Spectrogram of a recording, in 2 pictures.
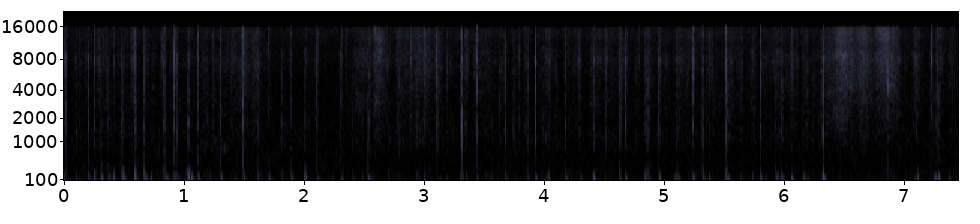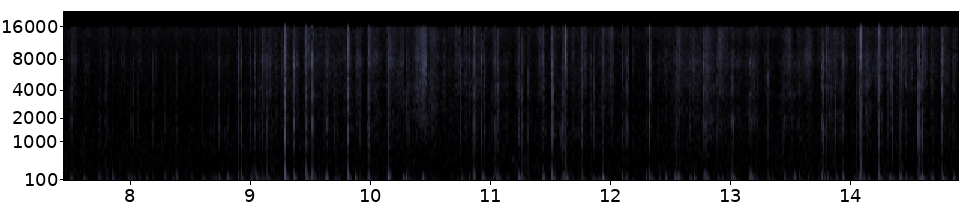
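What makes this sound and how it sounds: Fingertips and nails tap rapidly on a small, closed brown leather-covered notebook or wallet held close to the microphone. The result is a dense, continuous stream of short, dull, bassy knocks with almost no ring, easing slightly around the middle before picking back up.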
